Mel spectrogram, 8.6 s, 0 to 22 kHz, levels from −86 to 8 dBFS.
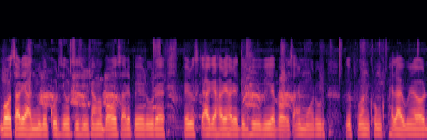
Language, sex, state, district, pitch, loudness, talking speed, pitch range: Hindi, male, Bihar, West Champaran, 125 Hz, -21 LUFS, 205 wpm, 120-125 Hz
